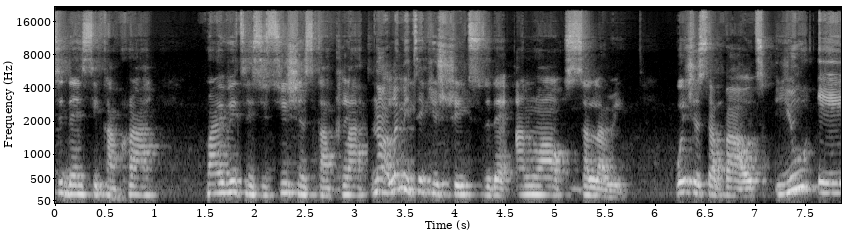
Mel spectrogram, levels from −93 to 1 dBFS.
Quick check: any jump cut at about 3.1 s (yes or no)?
yes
